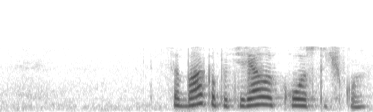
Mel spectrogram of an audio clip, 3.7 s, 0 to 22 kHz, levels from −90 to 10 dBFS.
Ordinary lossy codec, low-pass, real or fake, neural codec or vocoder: AAC, 16 kbps; 7.2 kHz; fake; codec, 16 kHz, 4 kbps, FunCodec, trained on Chinese and English, 50 frames a second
